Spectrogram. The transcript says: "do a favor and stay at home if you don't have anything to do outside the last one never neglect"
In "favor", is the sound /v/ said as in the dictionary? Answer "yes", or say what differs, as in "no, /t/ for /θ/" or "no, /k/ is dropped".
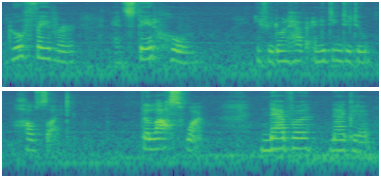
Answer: yes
